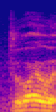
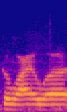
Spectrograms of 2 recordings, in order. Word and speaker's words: Delilah: just more of like how you would imagine someone who has an accent saying Delila it's not as like like um like the D is softer for sure because like when they pronounce their D's it's more like a like a the sound it's it's a lot softer I think it's prettier my middle name well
